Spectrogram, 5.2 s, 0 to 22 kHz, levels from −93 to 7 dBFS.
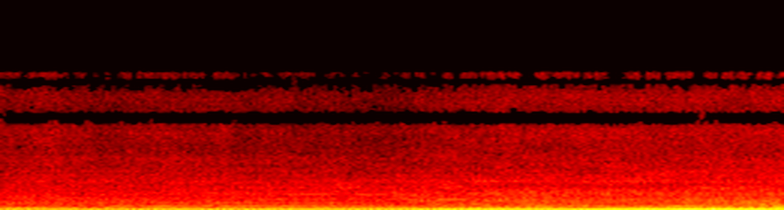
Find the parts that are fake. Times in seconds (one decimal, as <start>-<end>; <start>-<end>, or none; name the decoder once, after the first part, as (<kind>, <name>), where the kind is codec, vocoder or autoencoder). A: none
